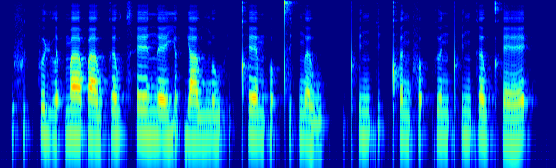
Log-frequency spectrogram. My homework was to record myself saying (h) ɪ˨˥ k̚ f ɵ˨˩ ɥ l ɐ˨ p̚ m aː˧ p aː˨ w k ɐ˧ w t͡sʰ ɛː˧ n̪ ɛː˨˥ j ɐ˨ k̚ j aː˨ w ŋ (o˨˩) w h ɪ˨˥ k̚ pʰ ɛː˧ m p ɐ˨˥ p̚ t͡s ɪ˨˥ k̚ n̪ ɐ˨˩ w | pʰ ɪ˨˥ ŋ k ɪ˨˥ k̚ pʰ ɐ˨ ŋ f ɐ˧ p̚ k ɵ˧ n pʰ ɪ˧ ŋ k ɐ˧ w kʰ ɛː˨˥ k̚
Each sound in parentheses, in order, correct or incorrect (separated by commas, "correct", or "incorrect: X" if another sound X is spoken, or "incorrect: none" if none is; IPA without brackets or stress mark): incorrect: f, incorrect: o˨˥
